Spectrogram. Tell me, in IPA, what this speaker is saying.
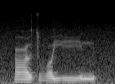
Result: ʕ ʊ t v ɔ j i n

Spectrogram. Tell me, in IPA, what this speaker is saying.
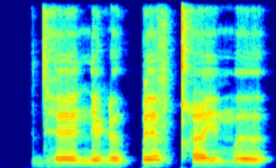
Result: dʱ ɛː n e ɳ ə w k͡p ɛ v qʰ eː m ə

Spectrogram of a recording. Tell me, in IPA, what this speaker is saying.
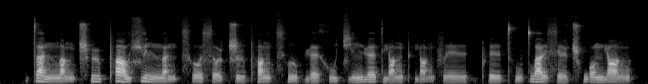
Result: t̪ a˥˨ n n̪ ɑ̰˨˩ ŋ ʈ͡ʂʰ ɻ̩˦ pʰ ɑ˥˨ ʊ̯ ɕ y˥˨ n n̪ a̰˨˩ n t͡sʰ ɤ˨˦ s ɤ̰˨˩ ʈ͡ʂ ɻ̩˨˦ pʰ ɑ˧ ŋ t͡sʰ ɹ̩˥˨ p ɥ ɛ˥˨ x u˦ t͡ɕ i˨˦ n̪ ɥ ɛ˦ t̪ j ɑ˨˦ ŋ pʰ j ɑ̰˨˩ ŋ f e˦ ɪ̯ | pʰ e˨˦ ɪ̯ t̪ʰ u˨˦ t̪ w a˥˨ ɪ̯ s e˨˦ ɪ̯ ʈ͡ʂʰ w ɔ˦ n̪ j ɑ˥˨ ŋ

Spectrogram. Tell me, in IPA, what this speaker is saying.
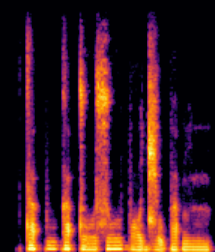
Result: t ä˦ ʔ p u˦ ɡ ä˦ ʔ t o˨ ʊ̯ s o˦ ʊ̯ b ɔ˨ d͡ʑ o̰˦˨ ʊ̯ p ä˦ ʔ ŋ ĩ˦

